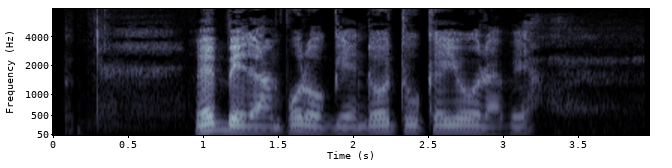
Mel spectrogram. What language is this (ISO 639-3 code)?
lug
